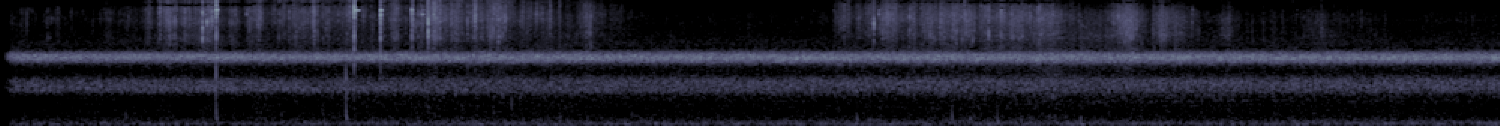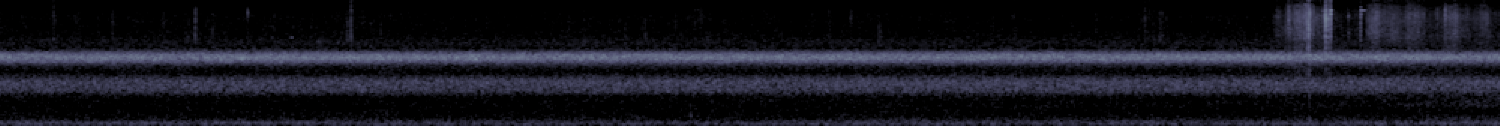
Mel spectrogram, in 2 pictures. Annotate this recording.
Soundscapes > Nature
Frogs in the night
countryside, dog, farm, field-recording, frogs, nature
